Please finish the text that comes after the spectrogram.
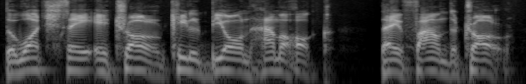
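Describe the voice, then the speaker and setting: A man's voice: medium pitch, measured pace, fairly bright tone, dry recording, clean studio sound, lightly acted. A man as a curt, hostile dwarf fighter. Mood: accusing. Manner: curt, accusing. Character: hostile, gruff male dwarf street fighter.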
